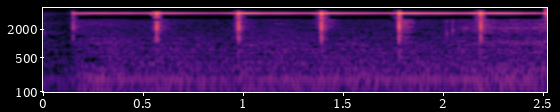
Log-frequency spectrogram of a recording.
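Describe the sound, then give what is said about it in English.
Large handbells, each about the size of a fish bucket, big and heavy, ring in a steady rhythm, about one bright strike every half second, each ring overlapping a sustained high shimmer and a low hum. One bell is held in each hand and swung back and forth and over the ringer's head. No one speaks. “she has one of these bells in each hand, and she's ringing them back and forth and over her head”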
